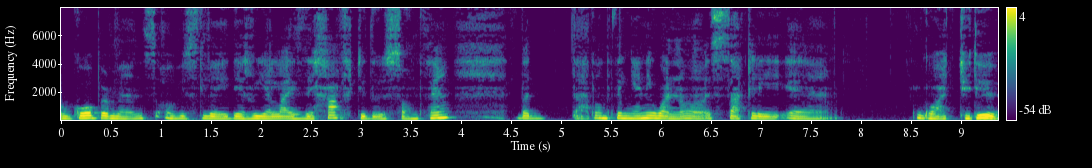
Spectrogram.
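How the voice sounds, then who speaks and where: In a Spanish accent, a woman talks with a fairly low pitch, a dark, mellow tone, a somewhat breathy quality, and fairly even intonation. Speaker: video blogger. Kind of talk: personal vlog monologue. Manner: halting, many fillers.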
